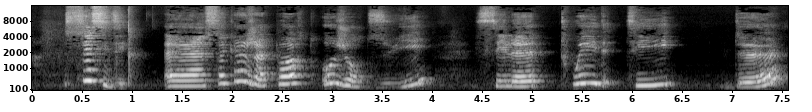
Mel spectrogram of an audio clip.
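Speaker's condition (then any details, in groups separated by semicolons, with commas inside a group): No condition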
